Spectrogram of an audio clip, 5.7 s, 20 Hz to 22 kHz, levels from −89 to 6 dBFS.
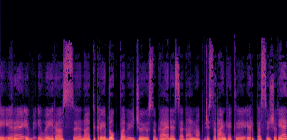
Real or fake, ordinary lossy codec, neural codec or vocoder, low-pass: fake; MP3, 64 kbps; codec, 44.1 kHz, 2.6 kbps, DAC; 19.8 kHz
